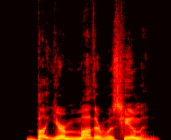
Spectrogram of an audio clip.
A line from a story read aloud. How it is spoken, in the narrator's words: I said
